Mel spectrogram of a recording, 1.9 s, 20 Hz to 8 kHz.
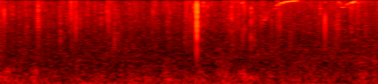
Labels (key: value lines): label: biophony, dolphin
recorder: SoundTrap 500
